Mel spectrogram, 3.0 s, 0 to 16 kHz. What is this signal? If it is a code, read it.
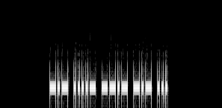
Morse code, heard as a keyed tone, about 44 wpm, 700 Hz. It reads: K4QKS
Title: USA Call Signs 45wpm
